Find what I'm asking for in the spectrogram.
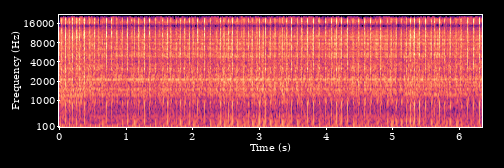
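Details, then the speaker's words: Syx Moto 50cc dirt bike cold-started on choke before the idle screw adjustment; a rapid popping beat with a buzzy, slightly uneven note as it runs rich and fast, a rough fast idle on choke. "We'll put the choke on, and let me go ahead and crank it up. Got our throttle here, and see if we get it choked up."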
